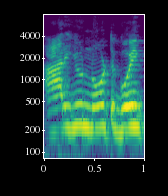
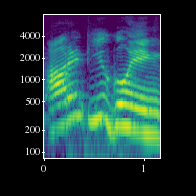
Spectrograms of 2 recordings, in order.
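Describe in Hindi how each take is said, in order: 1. Are और not अलग-अलग शब्दों की तरह बोले जाते हैं। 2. Are और not मिलकर एक शब्द बन जाते हैं, aren't। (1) "पहले बनता था" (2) "आप बनाएंगे"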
